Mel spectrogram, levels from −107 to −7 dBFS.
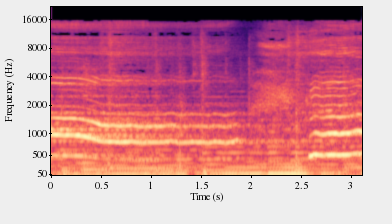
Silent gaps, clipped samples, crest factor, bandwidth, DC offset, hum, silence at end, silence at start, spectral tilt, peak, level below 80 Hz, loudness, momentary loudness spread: none; under 0.1%; 12 dB; 16 kHz; under 0.1%; none; 0 s; 0 s; -4.5 dB/octave; 0 dBFS; -22 dBFS; -14 LUFS; 9 LU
